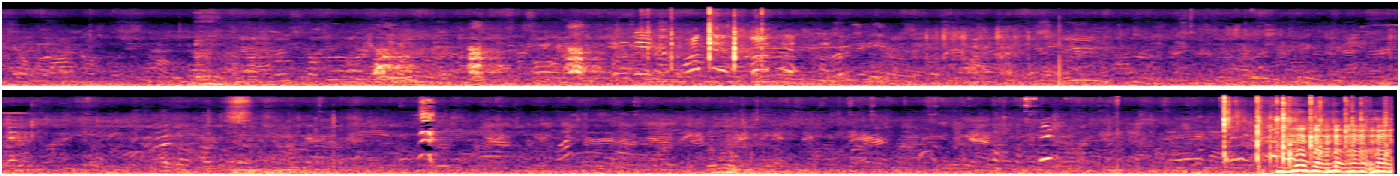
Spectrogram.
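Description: A woman calls out commands to a dog nearby, outdoors.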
